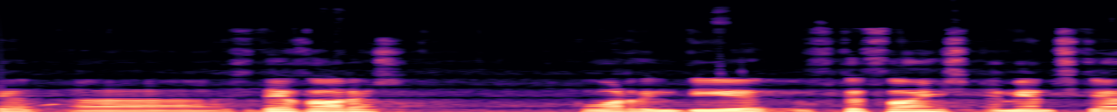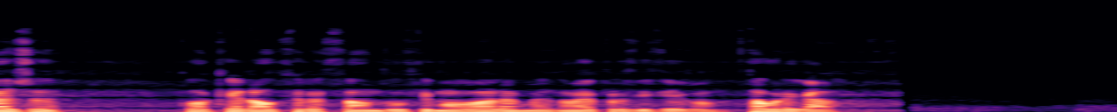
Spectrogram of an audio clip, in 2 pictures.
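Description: A woman speaks steadily through a microphone in a large hall.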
